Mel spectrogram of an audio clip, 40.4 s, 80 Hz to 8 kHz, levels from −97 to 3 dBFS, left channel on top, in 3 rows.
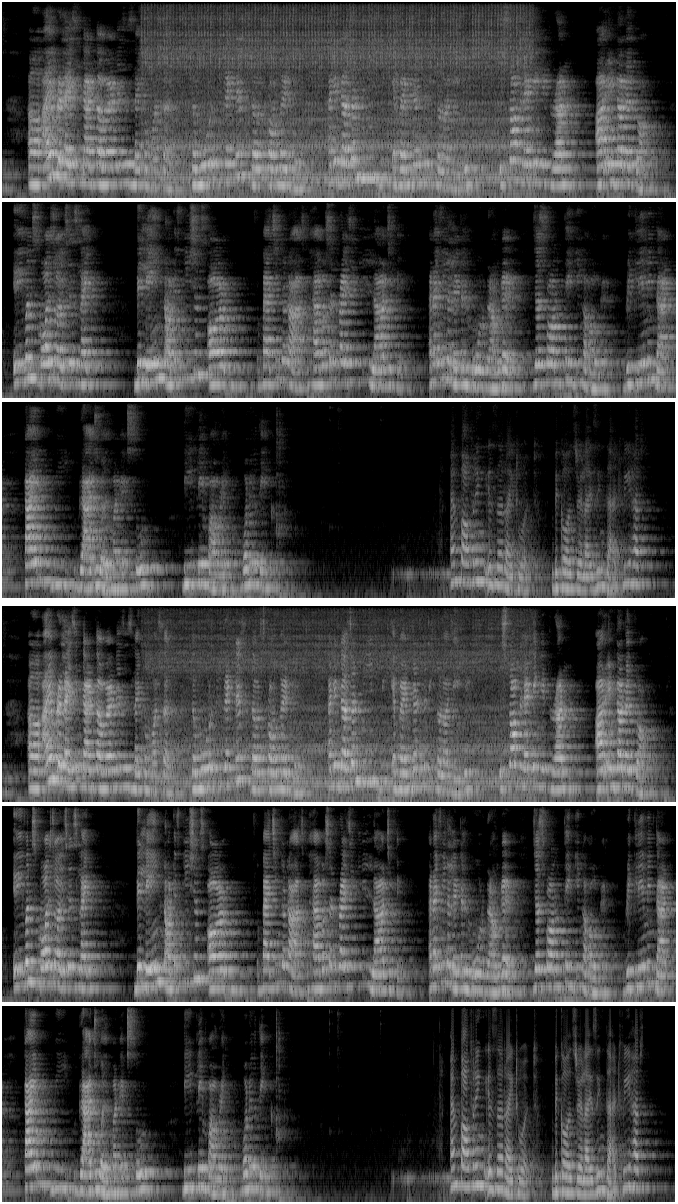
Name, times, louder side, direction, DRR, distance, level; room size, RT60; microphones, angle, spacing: voice 1, 0.5-3.4 3.8-6.0 6.5-9.4 9.9-11.4 11.9-12.9 13.7-15.3 16.1-21.3 22.0-23.7 24.1-25.6 25.9-26.8 27.4-29.9 30.6-32.5, right 1 dB, 90° right, 4 dB, 1.0 m, -32 dB
sound 1, 2.7-10.6, left 3 dB, 65° left, 1.0 m, -44 dB
voice 2, 35.8-37.5 38.0-39.8, right 3 dB, 70° right, 11 dB, 0.5 m, -36 dB
10.5 x 5.8 x 4.0 m, 1.2 s
head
